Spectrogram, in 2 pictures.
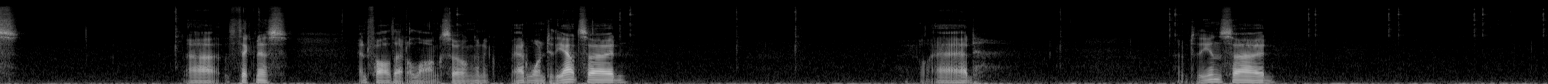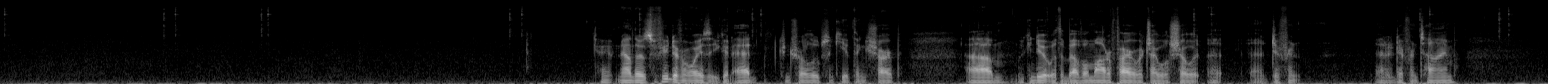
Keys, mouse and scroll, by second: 2.2 middle click, 3.5 scroll down 1, 4.0 ctrl+r, 6.5 middle click, 7.7 shift+middle click, 8.1 middle click, 9.2-9.5 scroll up 3, 9.6 scroll down 1, 10.0 shift+middle click, 11.3 ctrl+r, 13.6 ctrl+r, 15.0 ctrl+r, 17.6 ctrl+r, 20.9 middle click, 21.5 ctrl+r, 23.4 middle click, 26.5 ctrl+r, 30.2 ctrl+r.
